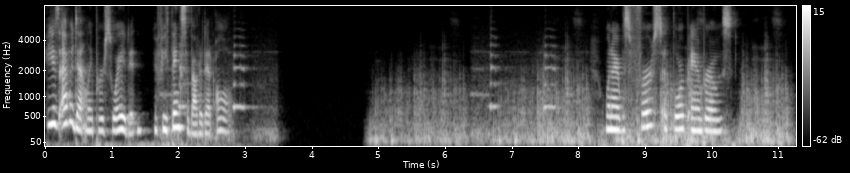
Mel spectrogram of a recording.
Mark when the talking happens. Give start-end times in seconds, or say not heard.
0.0-2.8, 8.3-10.3.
